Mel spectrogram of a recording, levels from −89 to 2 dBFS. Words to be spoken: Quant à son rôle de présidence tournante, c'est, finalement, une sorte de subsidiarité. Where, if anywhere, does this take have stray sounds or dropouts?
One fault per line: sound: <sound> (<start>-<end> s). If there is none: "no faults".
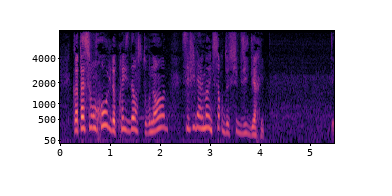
no faults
